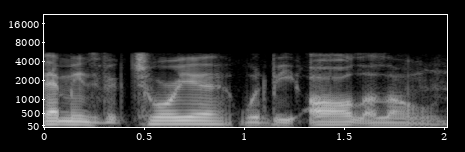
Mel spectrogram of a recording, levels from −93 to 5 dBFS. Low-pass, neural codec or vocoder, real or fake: 5.4 kHz; none; real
